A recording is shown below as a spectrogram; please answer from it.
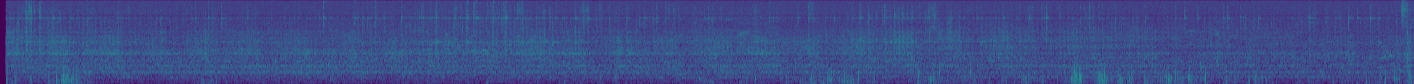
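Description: Steady mechanical hum with several held tones from aerial tramway terminal machinery, with a few louder low bursts in the second half.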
